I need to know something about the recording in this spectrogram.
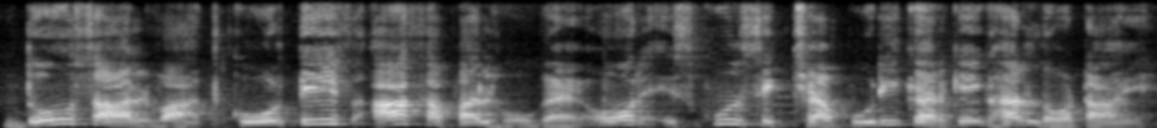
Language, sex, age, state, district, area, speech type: Hindi, female, 45-60, Madhya Pradesh, Narsinghpur, rural, read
